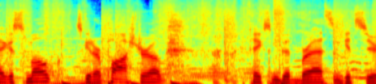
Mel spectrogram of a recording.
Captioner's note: chuckles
